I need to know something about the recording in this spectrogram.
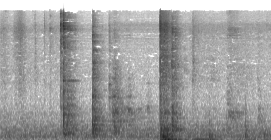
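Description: Kitchen utensils and metal containers clinking and knocking as they are handled, three sharp clinks, the first about a second in.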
